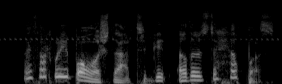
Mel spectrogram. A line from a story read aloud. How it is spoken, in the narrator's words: Hisht spat in disdain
